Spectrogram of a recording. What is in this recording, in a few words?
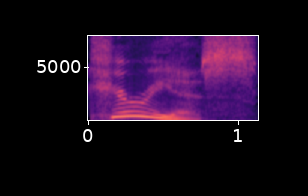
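"curious", English; WordBank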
